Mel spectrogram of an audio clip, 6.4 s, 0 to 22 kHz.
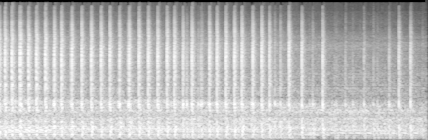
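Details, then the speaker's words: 2003 Suzuki RM 250 two-stroke, stock, completely cold start on choke with throttle cable removed: sharp, crackly firing pulses about four per second at a fast, slightly uneven idle; normal cold start. "So choke on. Let's see if this bad boy will fire up first kick."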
